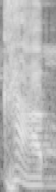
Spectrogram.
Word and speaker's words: rakab: C'est le mot hébreu Is the Hebrew rakab. word Rakab. Alléluia. Amen. Rakab. Rakab. Ça s'écrit Rachab, It is written as mais ça se Rakab, lit Rakab. but it's read as Rakab.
